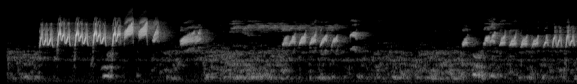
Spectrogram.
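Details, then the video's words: Flamboyan bird in full, lively song, used as a lure to prompt other flamboyan to sing: bright high chirped trills in fast bursts, a brief whistled glide, then more rapid repeated notes with pauses. "BURUNG FLAMBOYAN GACOR"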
